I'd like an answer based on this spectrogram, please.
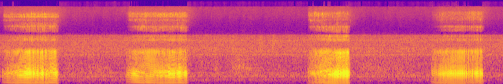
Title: Snoring Boston Terrier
